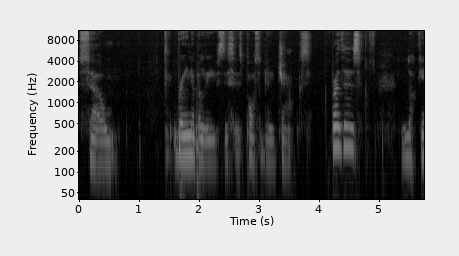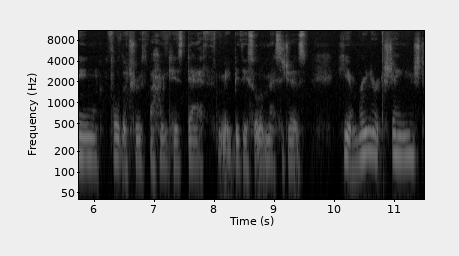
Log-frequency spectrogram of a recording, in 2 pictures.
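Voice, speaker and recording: At a fairly slow pace with long, frequent pauses, a woman speaks in a very deep, low pitch with ordinary pitch variation. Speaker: book vlogger. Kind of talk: casual vlog, book recap. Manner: speaking quietly.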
